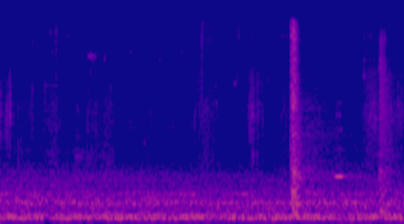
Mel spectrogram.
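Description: A metal locker door clanks open.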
